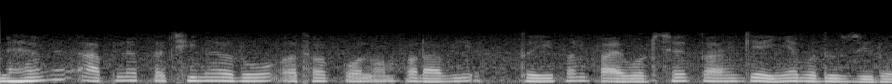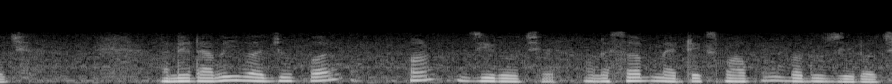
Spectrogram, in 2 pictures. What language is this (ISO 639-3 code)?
guj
